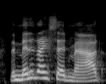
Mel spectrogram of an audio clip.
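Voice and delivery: ordinary talk, nothing marked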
